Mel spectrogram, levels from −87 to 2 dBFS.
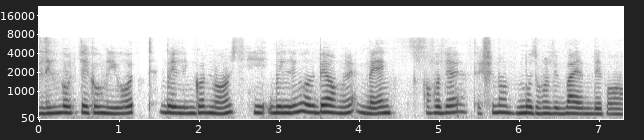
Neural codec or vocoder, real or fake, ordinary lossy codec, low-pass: codec, 16 kHz in and 24 kHz out, 0.6 kbps, FocalCodec, streaming, 2048 codes; fake; none; 7.2 kHz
